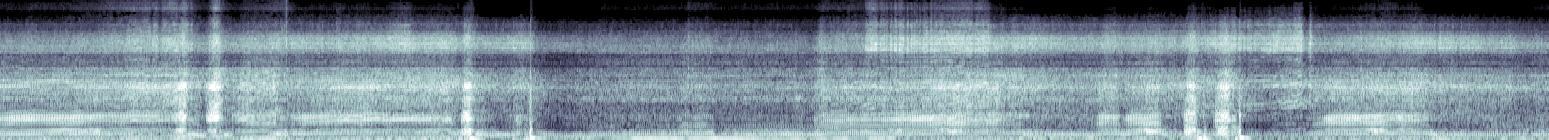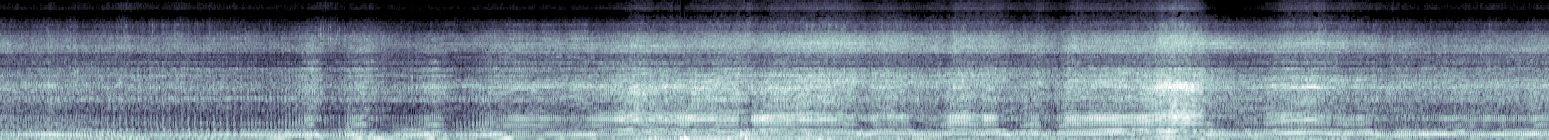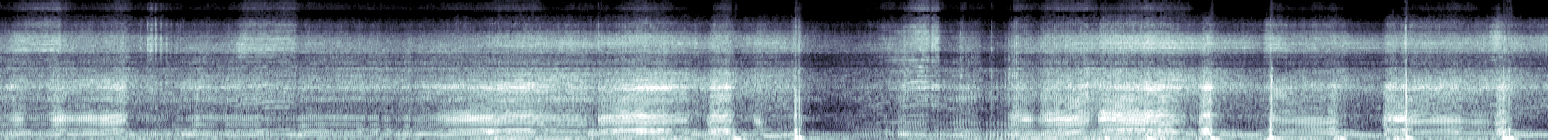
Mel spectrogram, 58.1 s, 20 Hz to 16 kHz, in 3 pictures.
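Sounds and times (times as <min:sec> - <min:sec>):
dirt bike engine revving: 0:49.8 - 0:57.7.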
